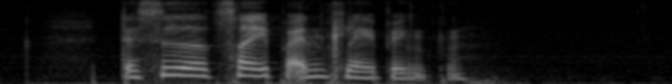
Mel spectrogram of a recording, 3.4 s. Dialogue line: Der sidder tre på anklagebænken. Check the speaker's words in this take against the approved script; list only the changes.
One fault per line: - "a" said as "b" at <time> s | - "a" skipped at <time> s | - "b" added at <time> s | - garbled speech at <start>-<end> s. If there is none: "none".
none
